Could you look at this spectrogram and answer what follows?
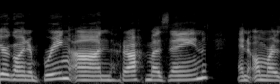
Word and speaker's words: Rahma: Well, thank you guys so much because Rahma is a different name from Rama, which is what we're close friends, so you have to pronounce my mayor's well.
